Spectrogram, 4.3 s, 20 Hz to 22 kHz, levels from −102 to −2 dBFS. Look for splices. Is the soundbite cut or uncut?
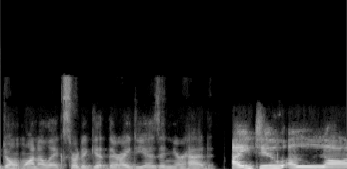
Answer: uncut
